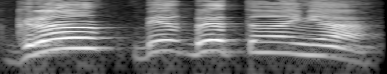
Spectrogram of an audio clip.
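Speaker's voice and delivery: "Grã-Bretanha" stretched very slowly, syllable by syllable; slow spelled-out example. Shown as a demonstration. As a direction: drag out "Grã-Bretanha" for the class. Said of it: "o que eu tenho que lembrar?". ("Grã-Bretanha" bem arrastado, sílaba por sílaba)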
